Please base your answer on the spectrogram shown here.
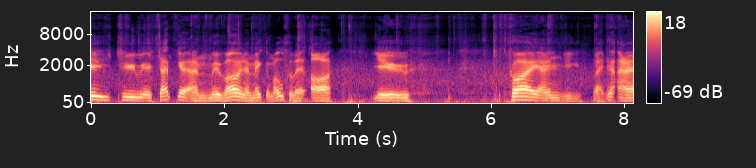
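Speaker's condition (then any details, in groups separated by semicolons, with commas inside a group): Cerebral palsy, ataxic, mild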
